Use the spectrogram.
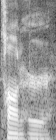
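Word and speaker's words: Khan-Ur: Not conor but coner. It's spelled really weird.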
